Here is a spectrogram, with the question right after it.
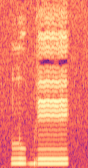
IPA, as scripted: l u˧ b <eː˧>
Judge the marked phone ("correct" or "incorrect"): correct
